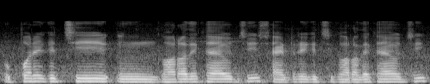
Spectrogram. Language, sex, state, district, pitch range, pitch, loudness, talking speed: Odia, male, Odisha, Malkangiri, 115-140 Hz, 125 Hz, -12 LUFS, 140 wpm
